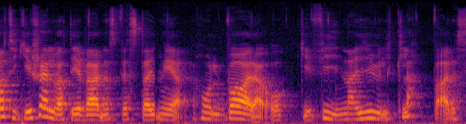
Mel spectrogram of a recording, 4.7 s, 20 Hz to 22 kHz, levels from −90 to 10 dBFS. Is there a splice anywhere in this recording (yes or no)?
yes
